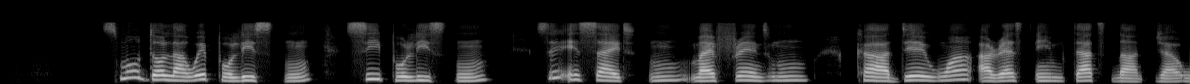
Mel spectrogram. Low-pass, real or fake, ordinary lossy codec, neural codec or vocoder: 7.2 kHz; fake; MP3, 64 kbps; codec, 16 kHz, 0.3 kbps, FocalCodec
